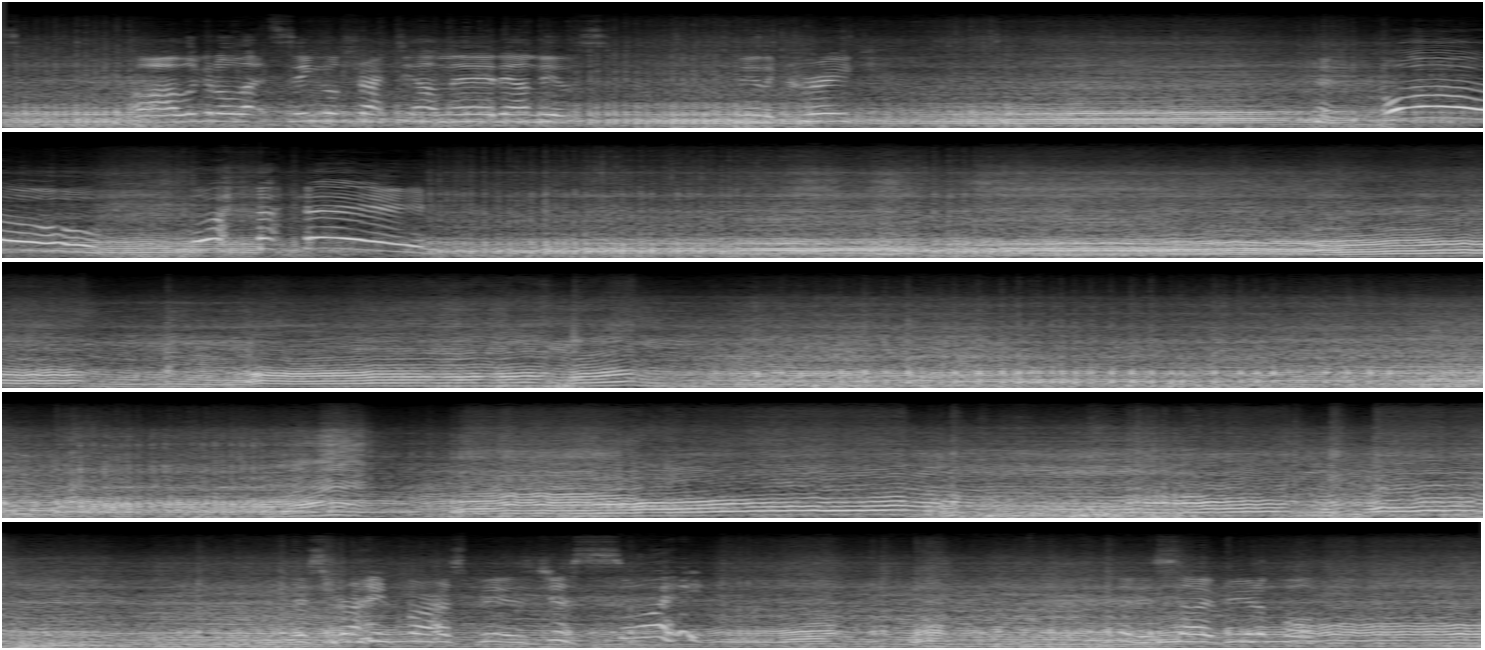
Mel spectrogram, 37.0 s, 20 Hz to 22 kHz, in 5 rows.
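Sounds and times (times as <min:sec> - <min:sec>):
dirt bike engine revving: 0:00.0 - 0:37.0.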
